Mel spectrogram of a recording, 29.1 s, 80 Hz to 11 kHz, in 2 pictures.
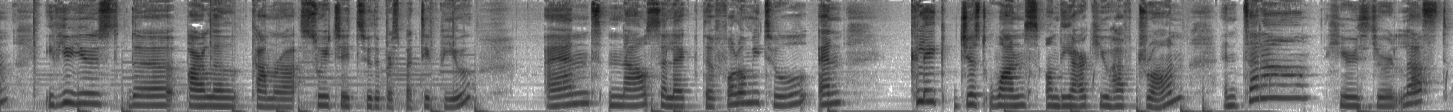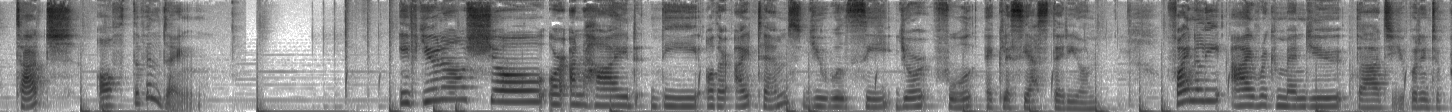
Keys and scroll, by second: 12.2 space, 19.4 m, 21.0 space.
